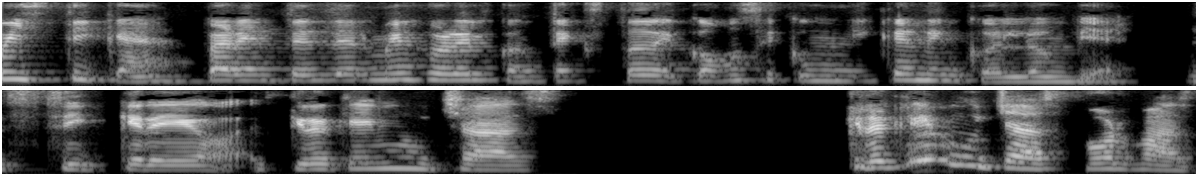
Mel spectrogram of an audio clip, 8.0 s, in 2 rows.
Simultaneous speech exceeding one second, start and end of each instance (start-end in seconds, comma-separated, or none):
none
